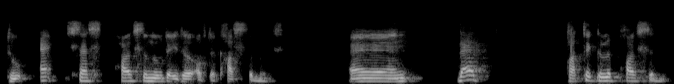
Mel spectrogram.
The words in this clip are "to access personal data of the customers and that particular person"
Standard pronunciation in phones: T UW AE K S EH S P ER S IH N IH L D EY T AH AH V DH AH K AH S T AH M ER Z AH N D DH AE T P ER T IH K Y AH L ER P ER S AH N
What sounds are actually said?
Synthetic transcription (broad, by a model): T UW AE K S EH S P ER S IH N IH L D EY T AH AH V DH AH K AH S T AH M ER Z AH N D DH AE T P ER T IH K Y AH L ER P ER S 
